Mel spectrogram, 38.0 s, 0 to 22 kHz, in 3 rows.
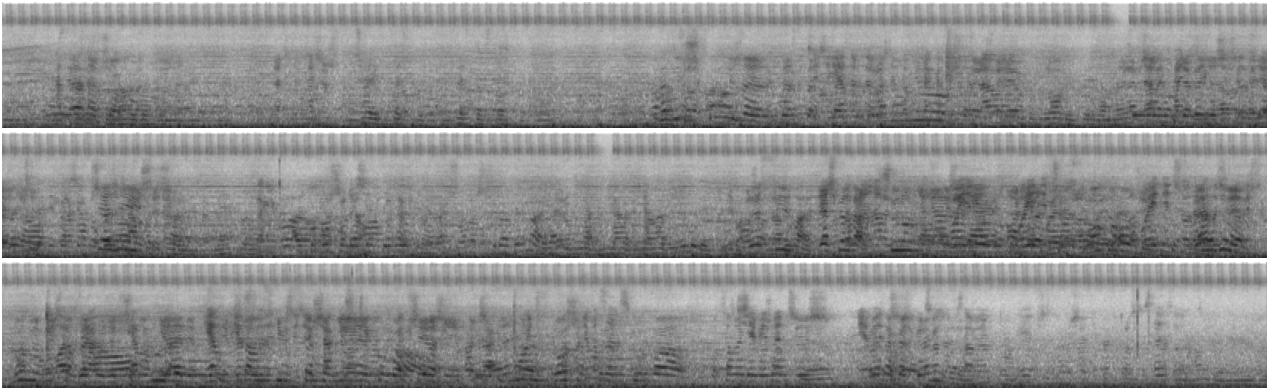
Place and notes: Poznan, Jana III Sobieskiego housing estate - student party
standing next to a tall apartment building. a party taking place in one of the apartments. young people talking on the balcony. (sony d50)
